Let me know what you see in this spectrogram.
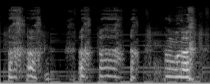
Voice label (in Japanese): ダメージボイス; 悪魔城ドラキュラ(FC版)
